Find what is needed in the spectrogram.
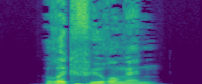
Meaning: plural of Rückführung
- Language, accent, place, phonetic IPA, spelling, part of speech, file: German, Germany, Berlin, [ˈʁʏkˌfyːʁʊŋən], Rückführungen, noun, De-Rückführungen.ogg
